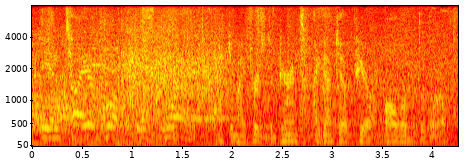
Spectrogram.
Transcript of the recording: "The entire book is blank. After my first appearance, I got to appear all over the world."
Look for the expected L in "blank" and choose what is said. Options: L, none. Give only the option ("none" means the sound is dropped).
none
